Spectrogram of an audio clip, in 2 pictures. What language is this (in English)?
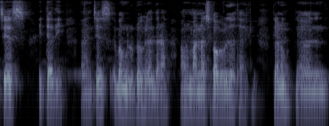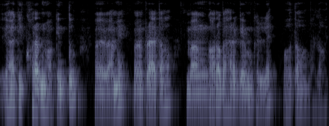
Odia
